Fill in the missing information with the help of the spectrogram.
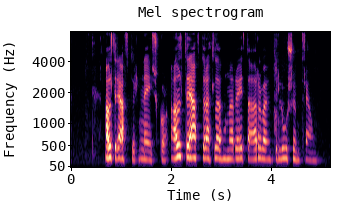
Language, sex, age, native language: Icelandic, female, 30-39, Icelandic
